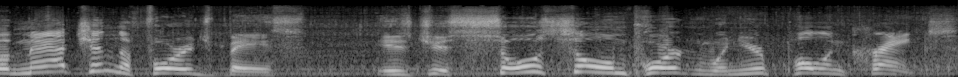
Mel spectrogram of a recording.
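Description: A man talks at a moderate pace with lively intonation. The sound is dry with no echo, over light background noise. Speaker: fishing show host. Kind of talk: tutorial. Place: boat. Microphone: lapel.

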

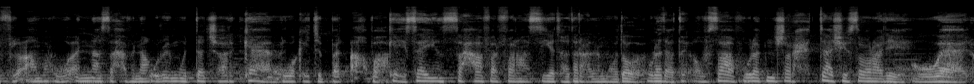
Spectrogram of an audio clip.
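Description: Over noticeable background noise, a man with a Moroccan accent speaks at medium pitch and a moderate pace with hardly any pauses. His loudness stays very even and his intonation fairly even. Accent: Moroccan Darija. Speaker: YouTube storyteller. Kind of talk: casual storytelling to camera.

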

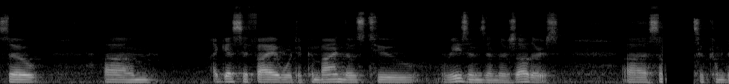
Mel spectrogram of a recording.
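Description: A dark, mellow, monotone voice with an American accent over light background noise. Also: man. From US Midwest (Chicago). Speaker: museum curator. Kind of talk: Q&A monologue for social media. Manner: hesitant with frequent fillers. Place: home room. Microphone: phone near.

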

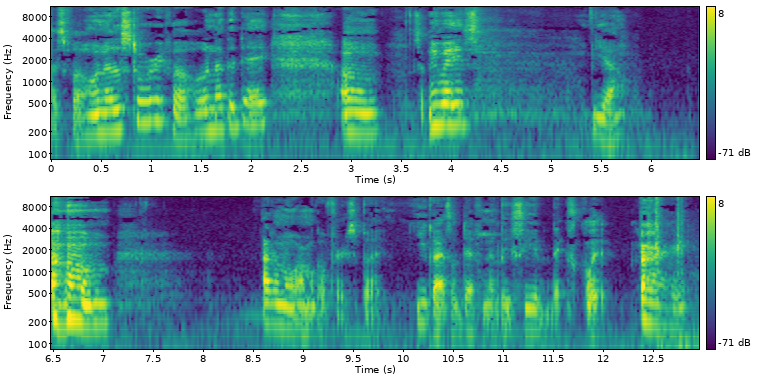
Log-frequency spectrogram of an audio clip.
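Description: A woman speaks at a moderate pace with very wide pitch swings, big swings in loudness, and long, frequent pauses. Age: young. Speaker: vlogger. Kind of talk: casual talk to camera.

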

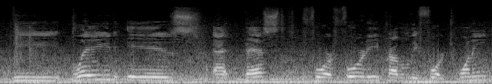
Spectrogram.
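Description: Loud background noise is present throughout. Over it, a man talks. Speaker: soldier reviewing a knife. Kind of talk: casual review talk. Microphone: phone near.

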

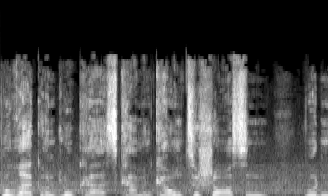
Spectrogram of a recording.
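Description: Over noticeable background noise, a man sounds energetic, his fairly high voice moving with lively intonation. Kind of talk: sports commentary recap. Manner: brisk, energetic, narrating play-by-play in past tense.

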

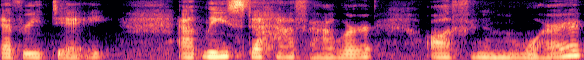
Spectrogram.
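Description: A woman's somewhat breathy voice, fairly even in intonation, at a very slow pace over light background noise. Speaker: crafter vlogger. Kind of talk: casual vlog chat. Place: home room. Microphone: phone near.

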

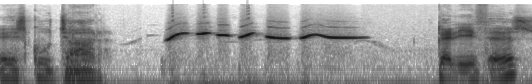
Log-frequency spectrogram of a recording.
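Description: A man performs a cartoonish character voice with a bright, sharp tone, vocal fry and low pitch. He speaks at a very slow pace with little pitch movement.

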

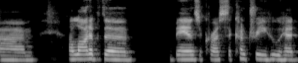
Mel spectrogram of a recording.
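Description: A woman at a medium pitch speaks with monotone, flat intonation in a quiet setting. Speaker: university music professor. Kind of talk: online panel discussion. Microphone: video call.

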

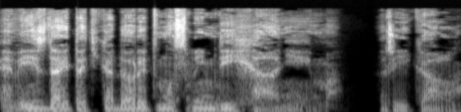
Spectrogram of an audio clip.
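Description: A man speaks at a fairly slow pace in a dark, mellow tone, recorded very cleanly against a silent background with a dry, close sound and no echo. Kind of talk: horror audiobook reading, scripted narration of a Lovecraft story. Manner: slow, atmospheric, ominous narration with creeping dread.

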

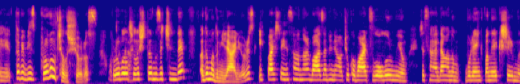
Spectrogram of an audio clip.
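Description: A woman talks at a fairly quick pace with hardly any pauses. Her intonation is lively. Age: 30s. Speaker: fashion designer. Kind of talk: TV interview.

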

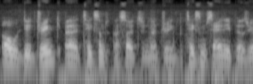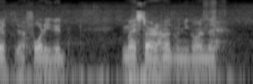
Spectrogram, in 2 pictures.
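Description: The man's pitch is medium, and his speed is fairly quick. It's a plain, everyday voice with ordinary pitch movement. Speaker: gamer. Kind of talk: casual chat. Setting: voice chat while gaming online. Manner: excitable.

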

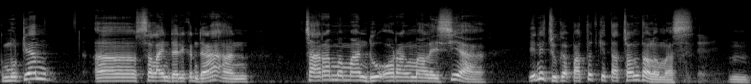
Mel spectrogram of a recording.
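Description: On a very clean recording with a silent background, the voice moves at a moderate pace with very wide pitch swings. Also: man, high pitch for a man. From Indonesia. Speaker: migrant worker and YouTuber. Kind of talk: casual interview.

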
